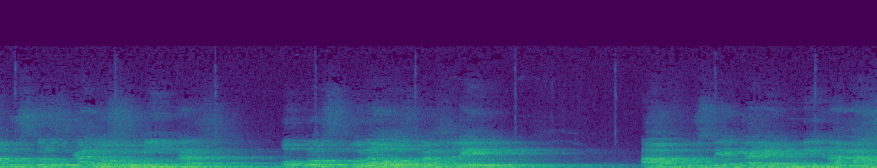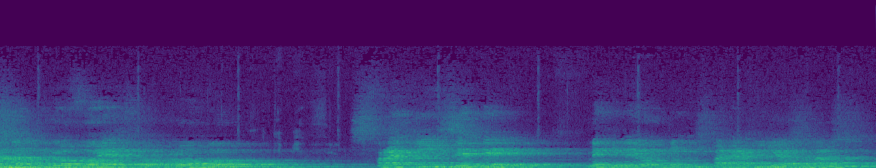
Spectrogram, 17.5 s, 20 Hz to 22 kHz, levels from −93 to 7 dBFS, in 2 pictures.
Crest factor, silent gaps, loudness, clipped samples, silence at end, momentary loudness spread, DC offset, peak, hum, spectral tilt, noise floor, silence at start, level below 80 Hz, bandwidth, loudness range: 18 dB; none; -26 LUFS; under 0.1%; 0 s; 13 LU; under 0.1%; -8 dBFS; none; -7 dB/octave; -47 dBFS; 0 s; -54 dBFS; 11 kHz; 6 LU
